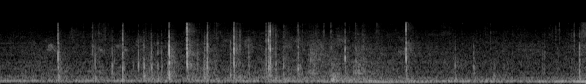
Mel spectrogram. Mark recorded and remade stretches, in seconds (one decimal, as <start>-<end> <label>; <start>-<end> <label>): 0.0-5.9 recorded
